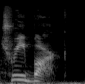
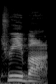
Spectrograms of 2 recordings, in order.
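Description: First: It is said in the speaker's ordinary accent. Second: It is said in a Boston accent.

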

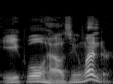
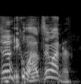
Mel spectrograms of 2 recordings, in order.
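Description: First: The phrase is spoken at a normal, clear pace. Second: The phrase is rushed out very fast and high. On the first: The disclaimer is stated openly. The speaker calls it right. "we say equal housing lender, right? We speak it" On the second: The disclaimer is hidden by rushing it. The speaker calls it wrong. "we don't speed it up like a chipmunk"

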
